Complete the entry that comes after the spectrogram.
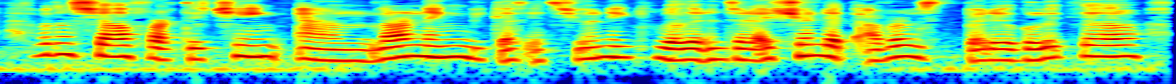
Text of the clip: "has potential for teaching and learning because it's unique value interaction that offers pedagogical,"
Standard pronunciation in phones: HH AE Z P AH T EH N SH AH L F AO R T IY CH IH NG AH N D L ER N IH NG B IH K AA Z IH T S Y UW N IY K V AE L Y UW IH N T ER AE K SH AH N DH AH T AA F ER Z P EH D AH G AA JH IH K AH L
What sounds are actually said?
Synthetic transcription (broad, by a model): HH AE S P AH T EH N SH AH L F AO R T IY CH IH NG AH N L ER N IH NG B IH K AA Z IH T S Y UW N IY K W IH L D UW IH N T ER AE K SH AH N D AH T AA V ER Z P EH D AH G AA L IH K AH L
